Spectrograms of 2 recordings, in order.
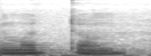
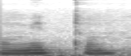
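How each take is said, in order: First: The first vowel is an 'u' sound. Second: The first vowel is an 'i' sound. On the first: "bi dhammil mim" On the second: "wa kasriha"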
